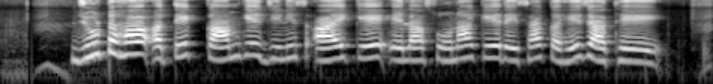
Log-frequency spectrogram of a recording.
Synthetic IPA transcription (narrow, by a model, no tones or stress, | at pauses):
d͡ʒuʈɦəət̪ekːaːmked͡ʒɪnɪsaːekeeːlasoːnakeɾeːsakəɦed͡ʒaːt̪ʰe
